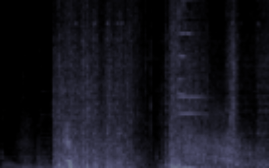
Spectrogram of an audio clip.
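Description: Rifle and assault rifle gunfire in The Showdown Effect, a burst of rapid shots in two loud clusters, close and punchy with a short lull between.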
